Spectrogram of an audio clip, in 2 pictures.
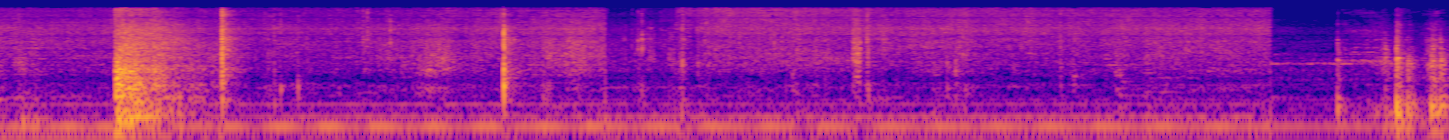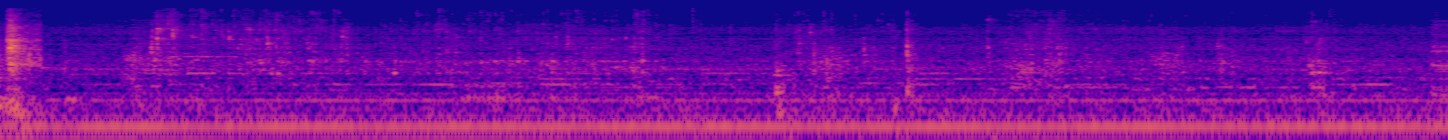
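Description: Milk being poured into plastic blender jugs, over a steady low hum of equipment. There is a loud sharp knock about a second in and another cluster of knocks around the middle.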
